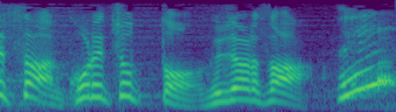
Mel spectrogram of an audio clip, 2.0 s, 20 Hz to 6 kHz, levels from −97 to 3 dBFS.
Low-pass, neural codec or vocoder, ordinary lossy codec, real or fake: 5.4 kHz; none; none; real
